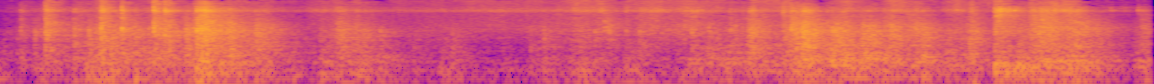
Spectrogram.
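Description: Large paper shopping bag rustling and crinkling as it is moved about, loudest about a second in and again around four to five seconds.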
